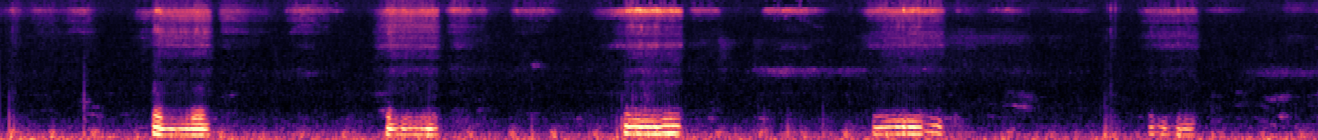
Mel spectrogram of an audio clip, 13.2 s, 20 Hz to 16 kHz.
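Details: Dog snoring while asleep with eyes open after being rocked to sleep: five rhythmic, buzzing snores, about 25 a minute, over steady low room hum.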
